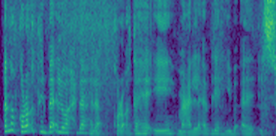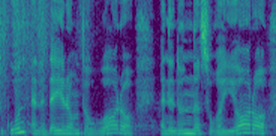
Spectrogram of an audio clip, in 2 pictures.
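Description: A woman's voice: fairly low pitch, expressive, dark tone. Egyptian woman teaching children to read. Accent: Egyptian Arabic. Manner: explains step by step, asking and answering her own questions; sounds out letters slowly and drawn out. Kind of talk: children's reading lesson.

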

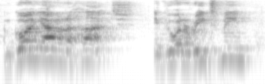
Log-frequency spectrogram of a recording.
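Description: An actress playing a sheriff who speaks in a wry, knowing, drawn-out way. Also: female voice, medium pitch, fairly bright tone, soft background music, lightly acted. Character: wry, knowing female small-town sheriff. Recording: roomy, echoey room.

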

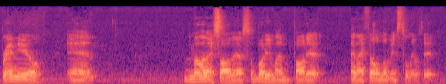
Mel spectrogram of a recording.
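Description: Young adult male, slightly low register, enthusiastic informal product reviewer, garage recording with light background noise. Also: steady tone, normal speed, darkish tone. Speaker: hookah reviewer. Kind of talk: casual product review chat. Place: garage workshop, indoors. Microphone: camera a few feet away. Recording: faint background room noise.

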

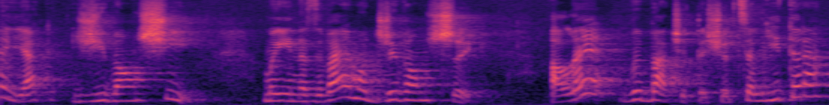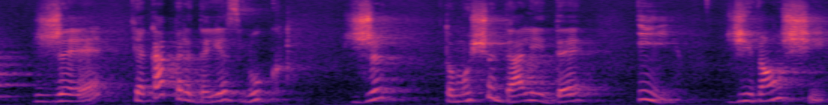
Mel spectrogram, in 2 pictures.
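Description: A woman teaching a beginner language lesson, patiently spelling out letters and repeating example words slowly. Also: fairly high pitch, echoey room.

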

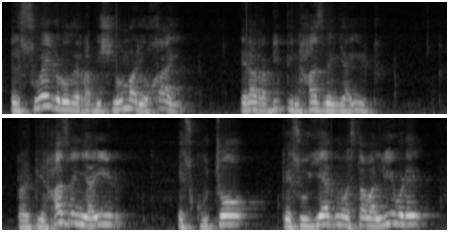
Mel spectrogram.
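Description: High-voiced rabbi telling a story. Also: male voice, warm tone. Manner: storytelling, asks listeners questions. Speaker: rabbi teaching a class. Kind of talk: Torah lesson. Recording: echoey room, distant mic.

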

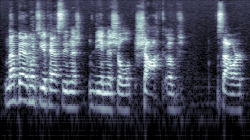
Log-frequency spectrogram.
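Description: A man's voice: a little high, moderate pace, pushed and bright. Man, thirties, casual taste-test host, speaking with sour candy in his mouth, living-room camera sound. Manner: talking while eating sour candy, candy in mouth. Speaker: YouTube host and father. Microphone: camera mic a few feet away.

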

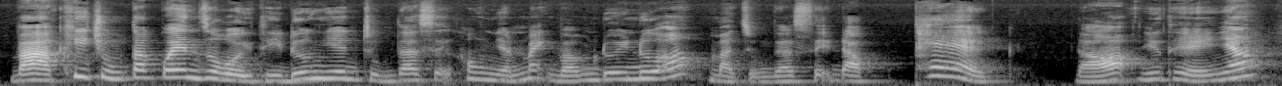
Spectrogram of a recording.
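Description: A woman's voice: on the high side, animated, brisk. A woman teaching English words to young children, spelling each one letter by letter and coaxing them to repeat after her. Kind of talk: slow, patient spelling lesson.

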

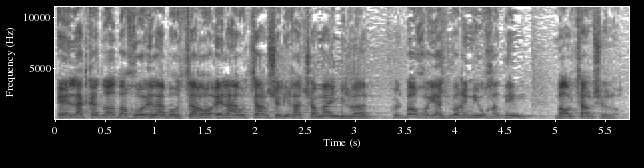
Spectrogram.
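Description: Man, rabbi, sermon, high voice, bright tone, animated, questions to the audience. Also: slightly rough. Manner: animated preaching, swinging from loud exclamations to soft asides.

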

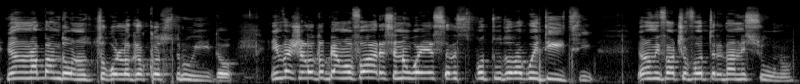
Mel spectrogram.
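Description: A man voicing several characters in a comedic game role-play, bickering quickly with frequent swearing and shouty outbursts. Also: very high-pitched. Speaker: YouTuber voicing all characters.

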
